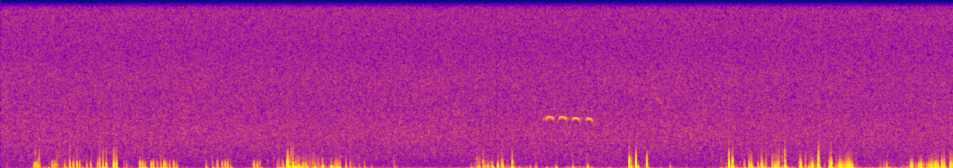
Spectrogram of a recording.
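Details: Soft low thumps and rumbling bursts come and go against near silence, with no calls or voices.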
